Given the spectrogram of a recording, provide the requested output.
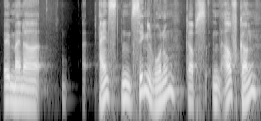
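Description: A man's voice: mid-range voice, measured pace, husky. Laughing man telling a story. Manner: laughs often, restarts, animated. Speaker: storyteller in group chat. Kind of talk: casual chat, telling a funny story.

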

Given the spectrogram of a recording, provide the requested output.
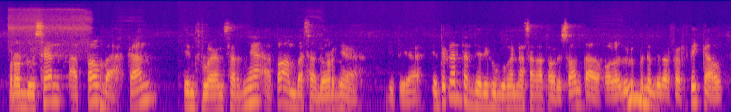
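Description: A man's voice: mid-range voice, lively intonation, quick pace, a little mellow. A man, a producer guest on a podcast, explaining things in a lecturing way in casual chat. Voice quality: husky. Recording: dull lo-fi sound.

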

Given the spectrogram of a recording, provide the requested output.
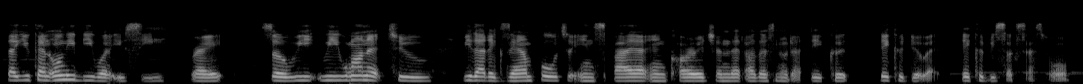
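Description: Woman guest from Cameroon, lowish voice, earnest and composed, dull dry recording. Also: dry recording. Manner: earnest, composed, speaks in lists. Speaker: guest, engineer and academic coach. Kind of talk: interview answers.

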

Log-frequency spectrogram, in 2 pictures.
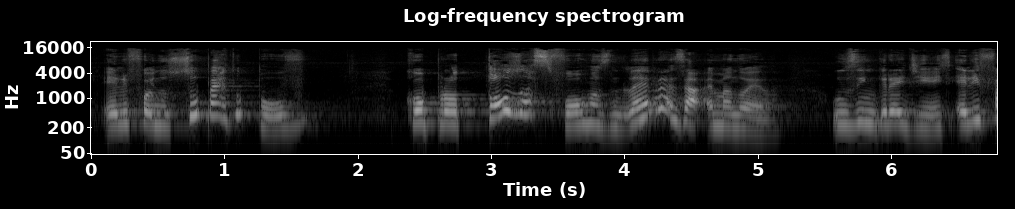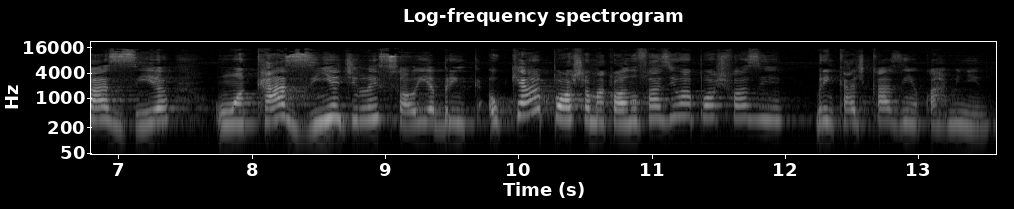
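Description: A woman pastor preaches a sermon before her congregation at a church service, telling folksy, chatty stories with asides and calling out "Amém?" for response. Her voice sits high with lively intonation at a normal speed.

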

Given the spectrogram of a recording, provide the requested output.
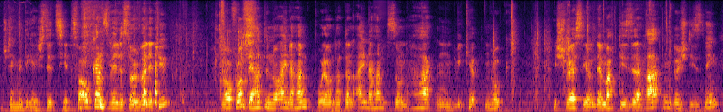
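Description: Ein junger Mann, der locker im Slang plaudert und eine eigene Anekdote erzählt. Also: male voice, medium pitch, brisk, background noise. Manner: relaxed slangy reactions, tells his own anecdote. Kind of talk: casual chat.

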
